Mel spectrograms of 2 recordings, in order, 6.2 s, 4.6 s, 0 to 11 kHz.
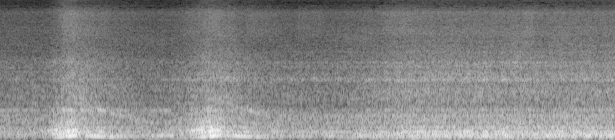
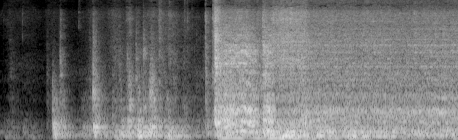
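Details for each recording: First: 1976 Dodge D100 slant six just fitted with new exhaust, started in neutral: steady idle with a few throttle blips, even exhaust note, no ticking exhaust leaks; sounds healthy, though fuel is seen pouring from the carburetor. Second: Hard starting on a 1976 Dodge D100 slant six after new exhaust work, shifter in neutral: slow, uneven cranking for a few seconds, then it sputters and catches roughly; carburetor had gone dry, later seen pouring fuel.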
